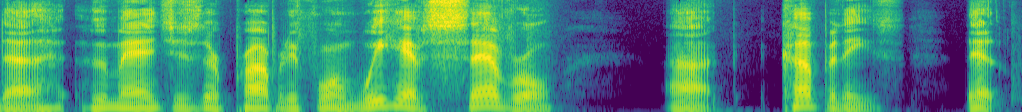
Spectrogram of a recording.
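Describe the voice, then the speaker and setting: Um homem com sotaque do sul dos Estados Unidos, apresentador e leiloeiro, falando num bate-papo de rádio cheio de hesitações e recomeços. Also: male voice, fairly low pitch, a bit bright, dry recording, studio quality. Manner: rambling, many restarts and fillers. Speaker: auctioneer and radio host. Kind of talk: casual radio talk.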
